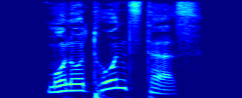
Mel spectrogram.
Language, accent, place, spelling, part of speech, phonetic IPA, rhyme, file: German, Germany, Berlin, monotonstes, adjective, [monoˈtoːnstəs], -oːnstəs, De-monotonstes.ogg
- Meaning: strong/mixed nominative/accusative neuter singular superlative degree of monoton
